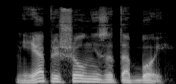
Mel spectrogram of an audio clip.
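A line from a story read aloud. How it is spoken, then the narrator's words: Rude reply. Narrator (Russian): грубо ответил он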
